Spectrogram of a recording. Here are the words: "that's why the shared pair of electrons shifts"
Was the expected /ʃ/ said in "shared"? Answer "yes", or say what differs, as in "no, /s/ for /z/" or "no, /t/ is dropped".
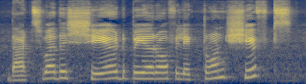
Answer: yes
